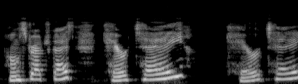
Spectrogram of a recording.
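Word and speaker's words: certē: cared a cared a you can hear also that I'm pronouncing my C's like K's that is also a Latin thing cared a means certainly so spell berry much the same but that C sounds like an S in English certainly or surely derivatives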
